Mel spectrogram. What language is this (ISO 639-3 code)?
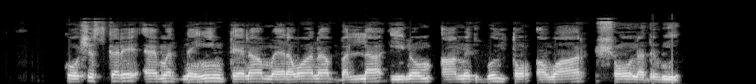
brh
